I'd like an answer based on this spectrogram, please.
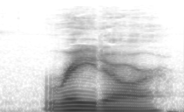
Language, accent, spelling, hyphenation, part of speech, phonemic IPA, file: English, General American, radar, ra‧dar, noun / verb, /ˈɹeɪˌdɑɹ/, En-us-radar.ogg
